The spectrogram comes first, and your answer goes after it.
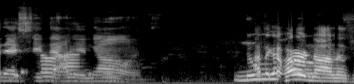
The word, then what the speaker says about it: New Orleans: You keep saying New Orleans like 2 words. Like that's not even how you pronounce them. It's Nolans. Nolans.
